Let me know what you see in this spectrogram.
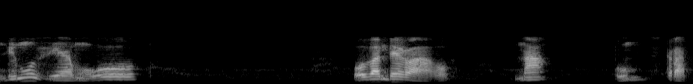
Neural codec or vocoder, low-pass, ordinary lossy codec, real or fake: codec, 16 kHz, 8 kbps, FreqCodec, larger model; 3.6 kHz; MP3, 24 kbps; fake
